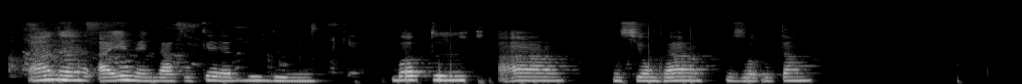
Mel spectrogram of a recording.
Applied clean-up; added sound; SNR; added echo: classical method WPE with log-MMSE.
